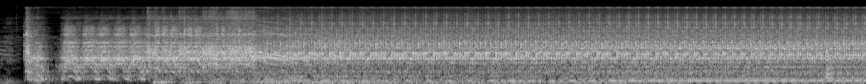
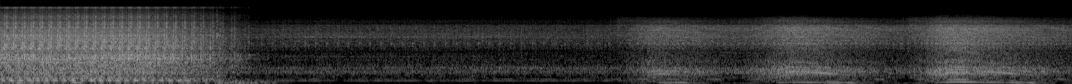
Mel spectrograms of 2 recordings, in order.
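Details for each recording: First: Daihatsu Gran Max 1.3 at idle right after starting: rough, busy tapping chatter from the top end. Valve tapping from loose valve clearance. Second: Daihatsu Gran Max 1.3 after readjusting valve clearances that were too tight or too loose (0.10 to 0.50): loud stretch, then quieter engine with three smooth, even revs and no rough clatter; back to standard, normal running.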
